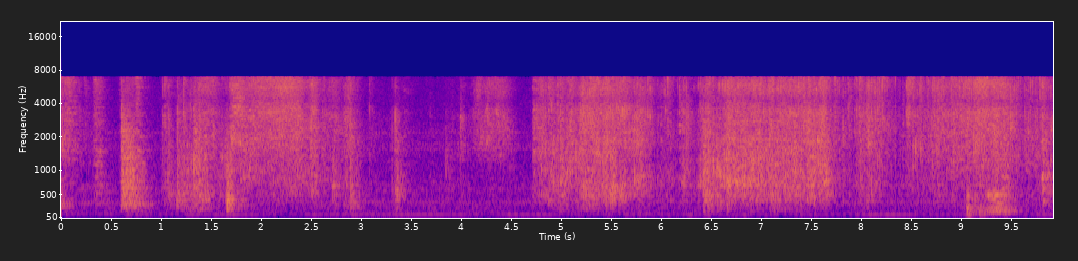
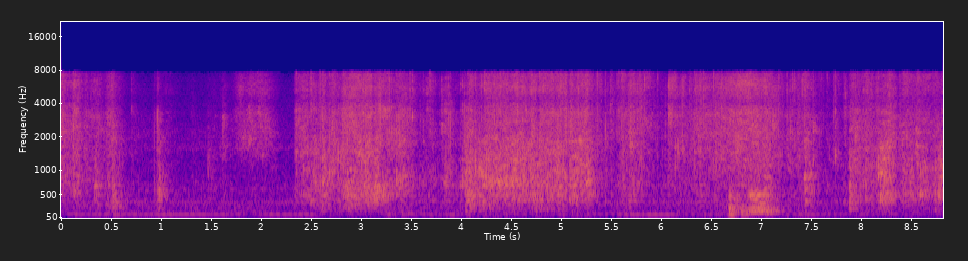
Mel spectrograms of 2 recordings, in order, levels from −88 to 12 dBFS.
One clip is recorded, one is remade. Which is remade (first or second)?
second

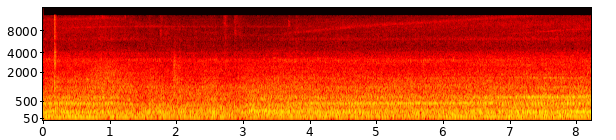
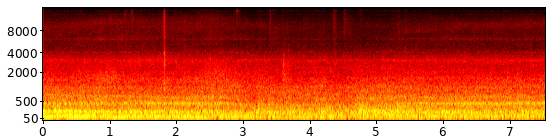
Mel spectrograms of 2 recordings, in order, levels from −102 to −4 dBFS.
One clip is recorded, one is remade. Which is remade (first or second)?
second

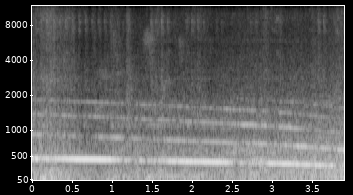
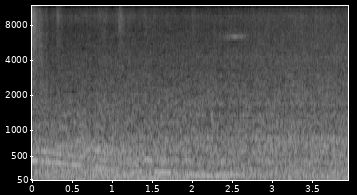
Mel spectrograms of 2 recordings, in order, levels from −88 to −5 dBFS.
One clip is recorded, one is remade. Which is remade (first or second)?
second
